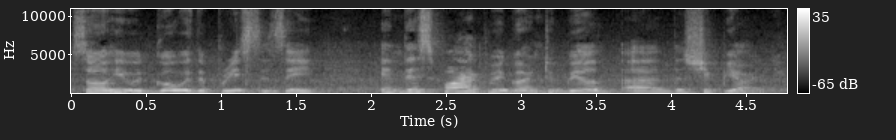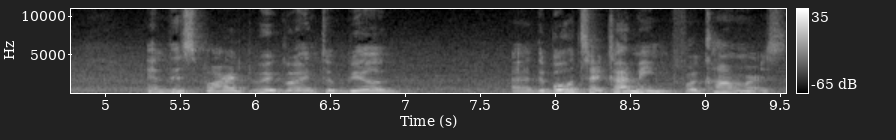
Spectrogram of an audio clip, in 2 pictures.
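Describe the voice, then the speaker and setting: Against noticeable background noise, a woman speaks at a moderate pace with a fairly high pitch that swings very widely. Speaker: subscriber sharing family history. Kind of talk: casual chat.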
